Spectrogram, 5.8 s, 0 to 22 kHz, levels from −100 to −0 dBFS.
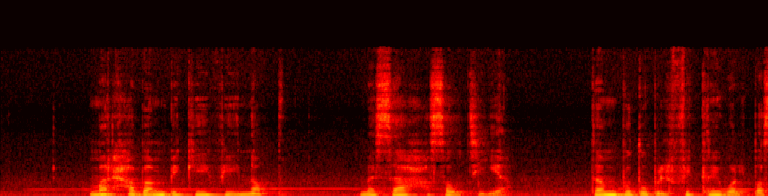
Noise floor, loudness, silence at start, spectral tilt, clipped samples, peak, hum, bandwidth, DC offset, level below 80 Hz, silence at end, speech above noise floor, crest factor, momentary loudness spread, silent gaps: -69 dBFS; -43 LUFS; 0.6 s; -5.5 dB/octave; under 0.1%; -26 dBFS; none; 16.5 kHz; under 0.1%; -84 dBFS; 0 s; 27 dB; 16 dB; 11 LU; none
